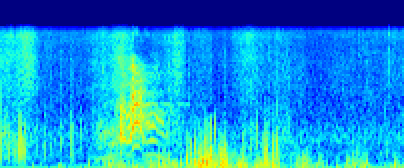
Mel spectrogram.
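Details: German Spitz Mittelspitz dogs playing; a single high yelping bark rings out, followed by low grumbling growls and scuffling sounds.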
